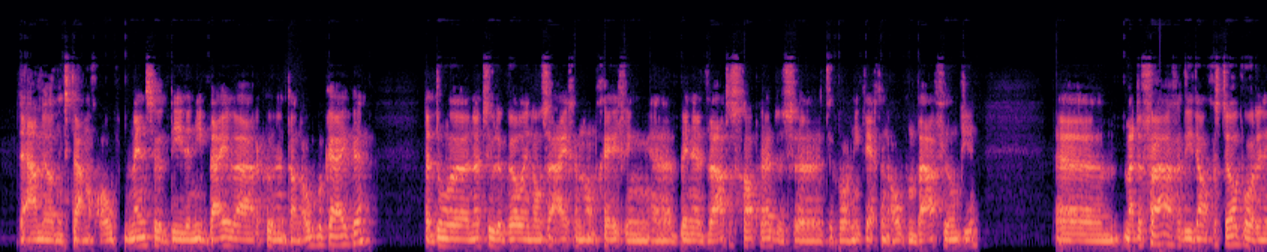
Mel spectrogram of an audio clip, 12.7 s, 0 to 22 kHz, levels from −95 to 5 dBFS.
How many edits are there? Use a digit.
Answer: 1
